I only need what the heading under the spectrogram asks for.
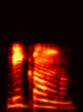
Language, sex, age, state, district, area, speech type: Tamil, male, 18-30, Tamil Nadu, Sivaganga, rural, conversation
